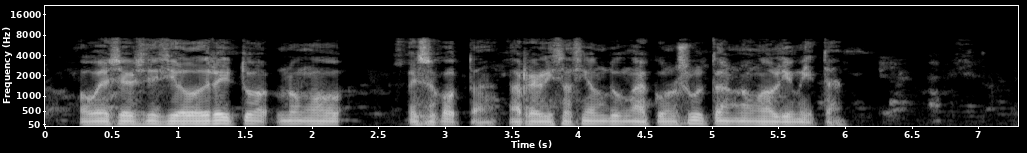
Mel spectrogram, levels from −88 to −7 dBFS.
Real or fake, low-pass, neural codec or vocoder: fake; 7.2 kHz; codec, 16 kHz, 4 kbps, FreqCodec, larger model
